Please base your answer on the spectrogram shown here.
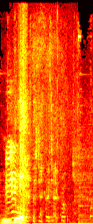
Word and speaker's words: Gudo: Tuh Gudo bacanya. Abang bobo di sini ya? Bacanya Gudo.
